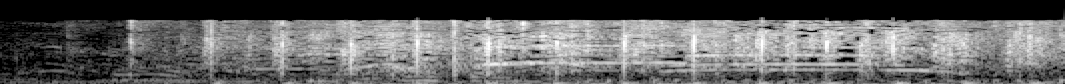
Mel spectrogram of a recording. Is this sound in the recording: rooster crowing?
no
